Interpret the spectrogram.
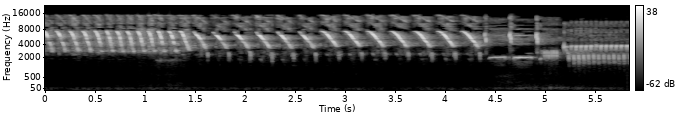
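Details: Canary singing to teach young birds, a champion song: a rapid rolling trill that slows into descending swept notes, followed by short flat whistles and a steady high buzzy tour.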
